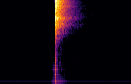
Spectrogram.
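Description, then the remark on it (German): A single sharp hand clap rings out alone, crisp and fairly loud, with a quick bright snap that fades out in a fraction of a second. “Und jetzt klatschen, pass auf.”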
